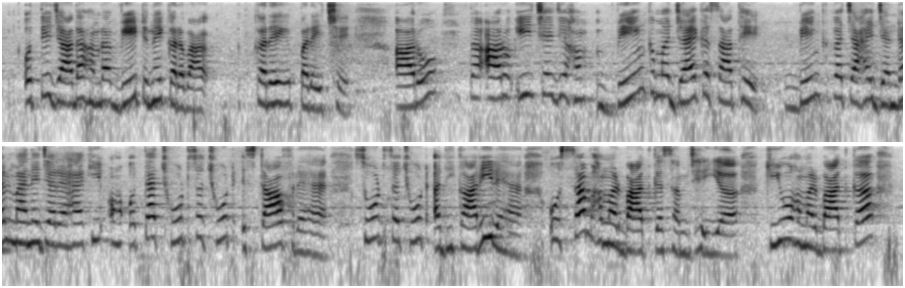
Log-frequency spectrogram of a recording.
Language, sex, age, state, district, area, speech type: Maithili, female, 18-30, Bihar, Saharsa, rural, spontaneous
